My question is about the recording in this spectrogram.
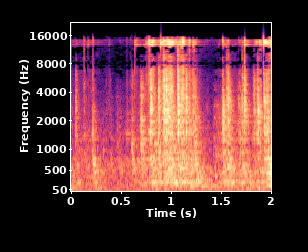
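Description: Metal hitch parts (the latch and its safety chains) being handled, clinking and rattling in two short spells of rapid clicks, the first about half a second in and the second near the end.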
